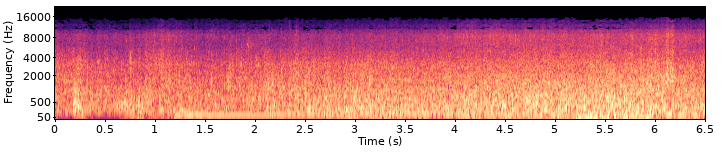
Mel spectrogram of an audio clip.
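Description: White water rushing through a small river weir's chute and the rapids below it, growing steadily louder as the canoe runs through. There are two brief knocks right at the start.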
